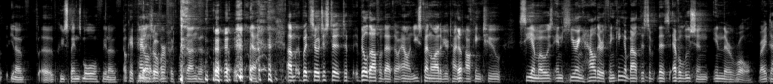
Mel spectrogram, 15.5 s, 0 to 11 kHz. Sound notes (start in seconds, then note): 3.5 laughter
